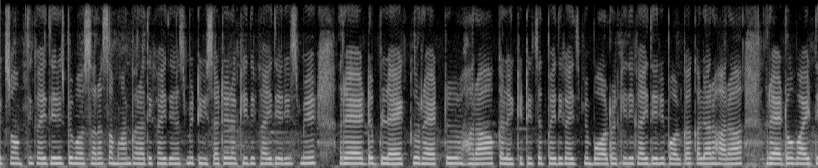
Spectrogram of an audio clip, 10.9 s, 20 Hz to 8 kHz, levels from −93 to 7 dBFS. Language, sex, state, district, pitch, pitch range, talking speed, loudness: Hindi, female, Bihar, Purnia, 245 Hz, 240-250 Hz, 265 wpm, -22 LUFS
